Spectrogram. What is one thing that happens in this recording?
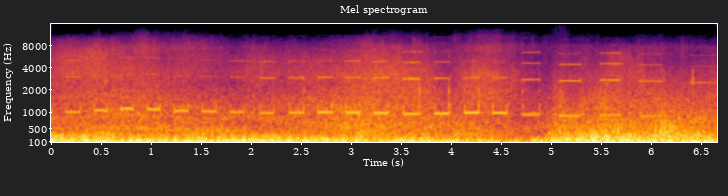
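Strong wind rushes and buffets steadily.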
